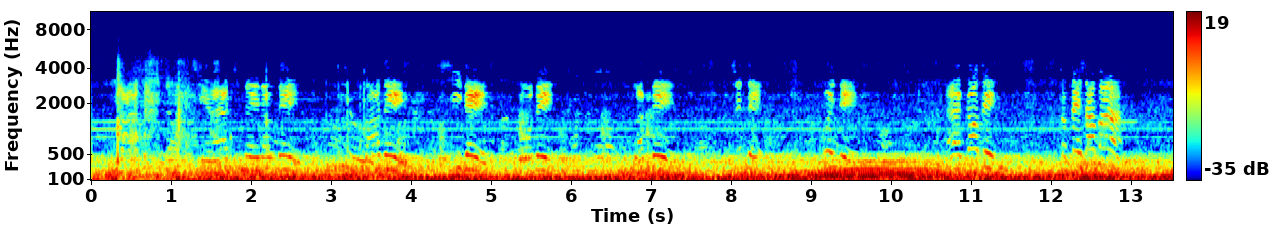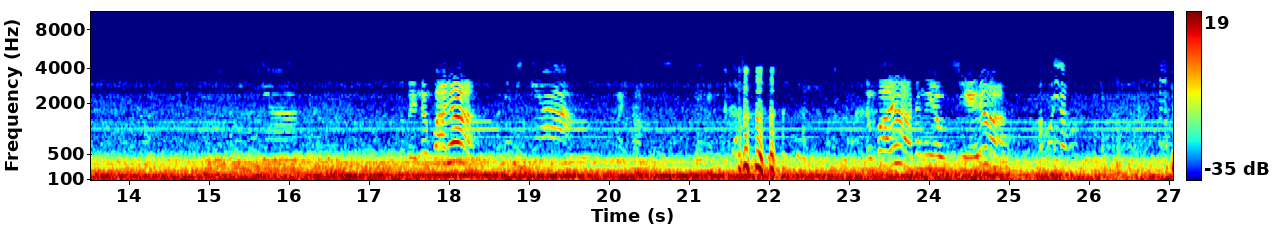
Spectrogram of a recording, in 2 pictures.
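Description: Background chatter from a street-market crowd, scattered voices overlapping, over a steady low rumble.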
